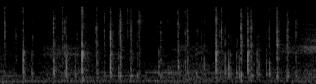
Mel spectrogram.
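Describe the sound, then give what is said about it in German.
Quick typing on a computer keyboard while writing a short note: many light key clicks in fast, irregular bursts, faint and without talk. “warte mal, ich schreibe mal kurz noch eine Sache dazu.”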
